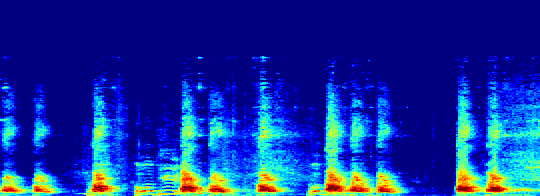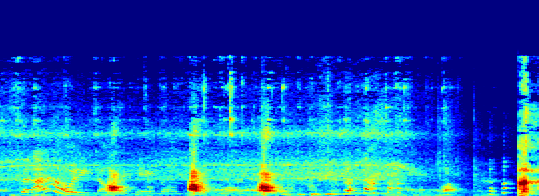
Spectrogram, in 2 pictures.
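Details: A female Boston Terrier barks in sharp, repeated bursts at a running vacuum cleaner she loves, over its hum, with a woman talking.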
